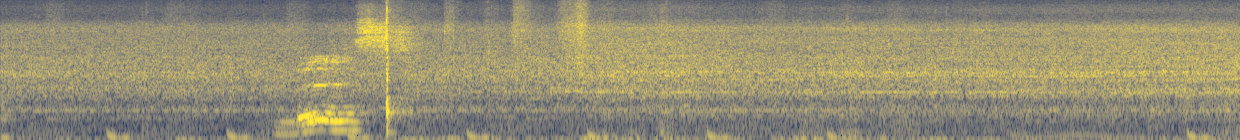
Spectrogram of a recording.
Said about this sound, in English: So if you can hear that noise, that is the fan.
